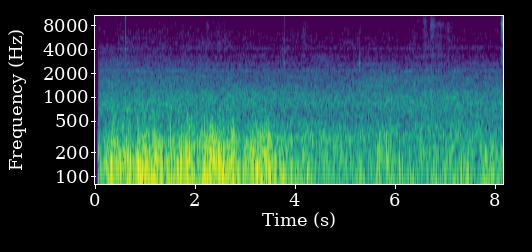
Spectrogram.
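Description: Outdoor background noise: a low rumble, uneven and louder for the first few seconds, then steadier and quieter, with a couple of faint clicks.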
